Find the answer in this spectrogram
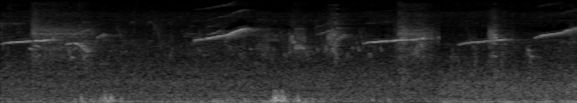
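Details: Singing male Oriental Magpie-robin in Singapore on a quiet afternoon. Sweet upward-gliding whistles come in quick succession, mixed with short rough bursts, and a low thud is heard midway against a hum.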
